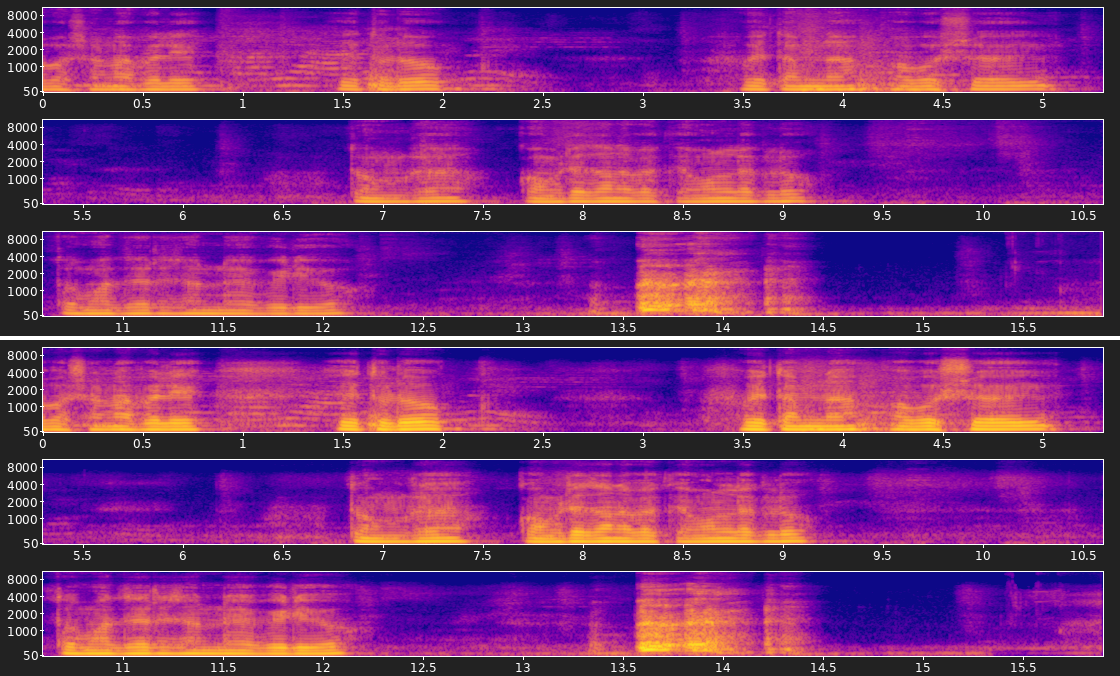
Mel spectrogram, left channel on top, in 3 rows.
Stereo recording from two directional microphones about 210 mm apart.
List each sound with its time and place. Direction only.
0.0 s speech: 15° right (ahead or behind)
3.3 s speech: 20° right (ahead or behind)
6.8 s speech: 10° right (ahead or behind)
10.7 s speech: 15° right (ahead or behind)
13.6 s throat clearing: 25° right (ahead or behind)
